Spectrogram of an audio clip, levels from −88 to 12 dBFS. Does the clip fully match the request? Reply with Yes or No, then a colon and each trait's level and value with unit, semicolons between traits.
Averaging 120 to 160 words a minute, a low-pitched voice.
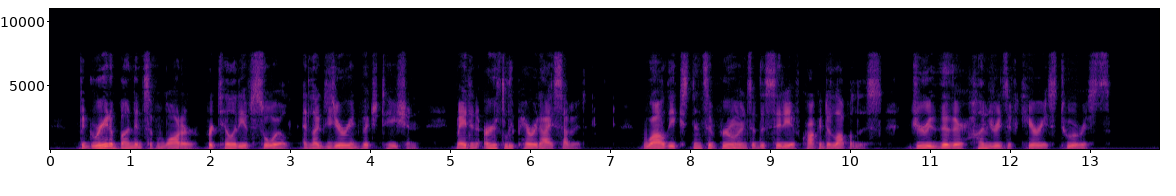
Yes: average, 140 wpm; low, 105 Hz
